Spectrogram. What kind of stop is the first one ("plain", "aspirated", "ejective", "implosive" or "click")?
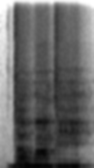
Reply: plain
